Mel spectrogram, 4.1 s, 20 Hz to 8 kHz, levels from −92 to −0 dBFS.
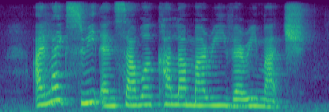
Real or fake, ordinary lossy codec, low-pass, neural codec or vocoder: real; none; 7.2 kHz; none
